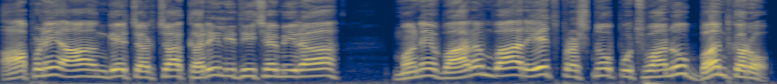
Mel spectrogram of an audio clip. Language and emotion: Gujarati, angry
